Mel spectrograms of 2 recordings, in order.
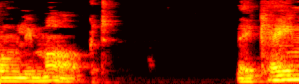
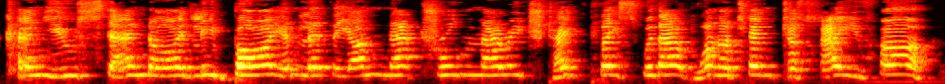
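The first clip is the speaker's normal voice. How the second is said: very high, strained pleading voice; agitated old clerk. Acted. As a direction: urge him to act, voice pitched up in distress. Newman's agitated voice.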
